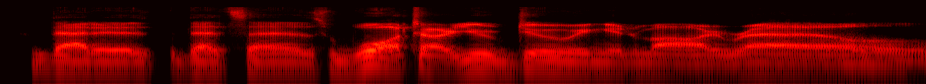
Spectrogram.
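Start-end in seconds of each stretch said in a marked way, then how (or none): 1.6-4.6 grand, slow god voice, "realm" drawn out. A speaker asking the other speaker how they'd react to hearing this, booming voice. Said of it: "hearing a booming voice".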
